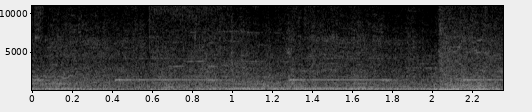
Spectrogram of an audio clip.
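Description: A truck in GTA 5 Online reverses with faint, repeating reversing beeps over a low, constant engine drone.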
